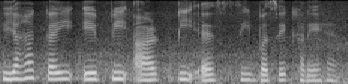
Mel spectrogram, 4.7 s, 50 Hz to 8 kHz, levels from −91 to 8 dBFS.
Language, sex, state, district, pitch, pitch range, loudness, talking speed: Hindi, female, Mizoram, Aizawl, 220 Hz, 195-235 Hz, -15 LUFS, 75 wpm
